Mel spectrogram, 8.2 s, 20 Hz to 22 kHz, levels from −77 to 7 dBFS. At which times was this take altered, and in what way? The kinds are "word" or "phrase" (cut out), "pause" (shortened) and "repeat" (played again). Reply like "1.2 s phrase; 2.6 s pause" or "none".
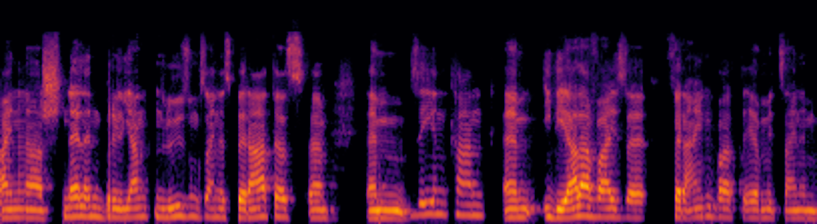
4.1 s phrase; 4.9 s pause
